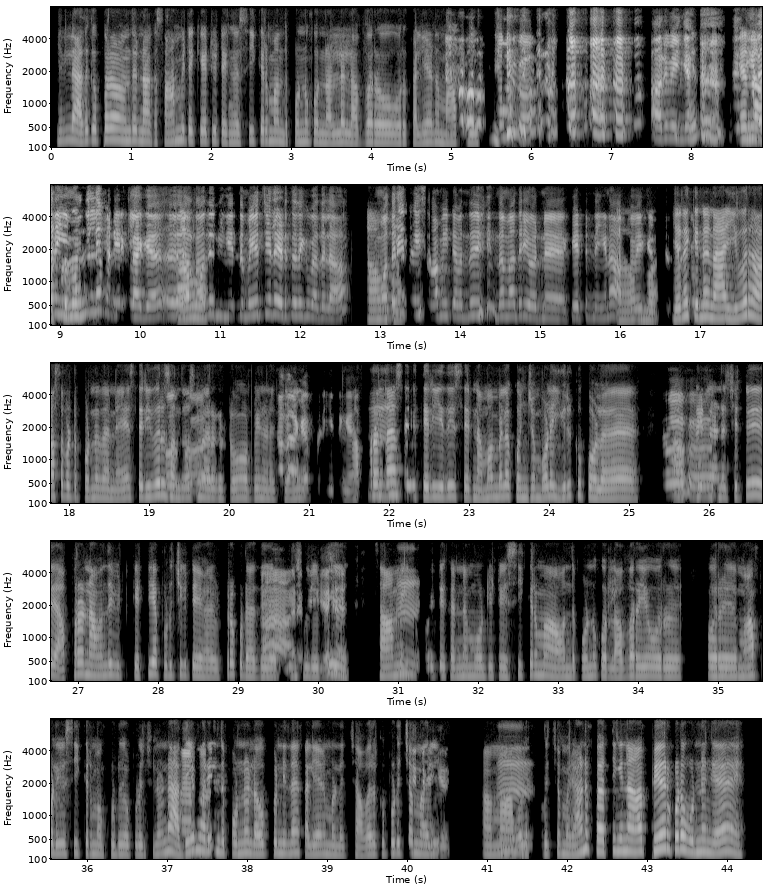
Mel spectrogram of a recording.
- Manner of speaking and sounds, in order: mechanical hum; laughing while speaking: "ஓஹோ! அருமைங்க. இத நீங்க முதல்ல … கேட்டுருந்தீங்கன்னா, அப்பவே கெடச்சிருந்துருக்கும்"; in English: "லவ்வரோ!"; laugh; laughing while speaking: "ஆமா"; static; distorted speech; chuckle; in English: "லவ்வரையோ"; other noise; in English: "லவ்"; tapping; other background noise
- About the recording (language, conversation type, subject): Tamil, podcast, ஒரு படம் உங்களைத் தனிமையிலிருந்து விடுபடுத்த முடியுமா?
